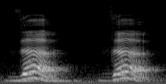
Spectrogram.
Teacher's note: o som de z, que é com z, botando a língua pra fora eu tenho the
